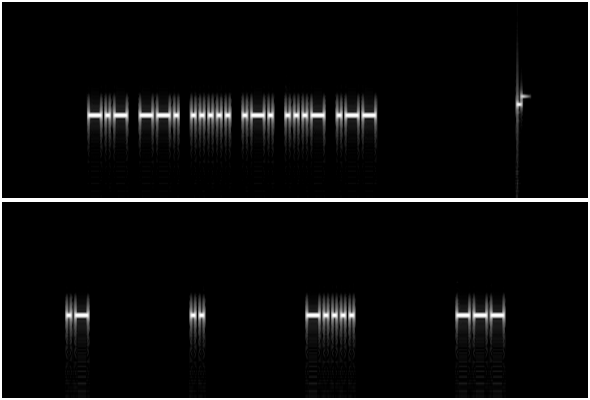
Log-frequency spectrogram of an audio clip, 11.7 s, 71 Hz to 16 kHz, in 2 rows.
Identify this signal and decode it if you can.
Morse code, heard as a keyed tone, about 28 wpm, spaced as for 14 wpm, 700 Hz. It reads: KG5RVW AI6O
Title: USA Call Signs - 8x Character Spacing - 28wpm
